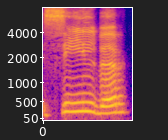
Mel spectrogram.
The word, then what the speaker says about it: silver: Si usted dice silver, así silver está diciéndolo con la i larga. Debe ser silver.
